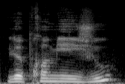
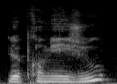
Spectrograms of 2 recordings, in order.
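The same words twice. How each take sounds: No difference in how they are said.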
